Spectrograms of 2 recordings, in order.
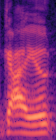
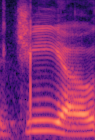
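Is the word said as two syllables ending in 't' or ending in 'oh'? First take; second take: ending t; ending oh. First: It is said like 'guy-ot', ending in t. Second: It is said like 'gee-oh', ending in a vowel. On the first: The speaker calls it wrong. "It looks like guyot" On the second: The speaker calls it right. "but it's a geo. That's how you pronounce it"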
